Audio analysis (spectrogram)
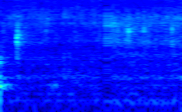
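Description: Fish coated in masala with curry leaves frying in a pan over a gas flame in a home kitchen, a steady close hiss and sizzle running through the whole stretch with no talk.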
